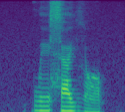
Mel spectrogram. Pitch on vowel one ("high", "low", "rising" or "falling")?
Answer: high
